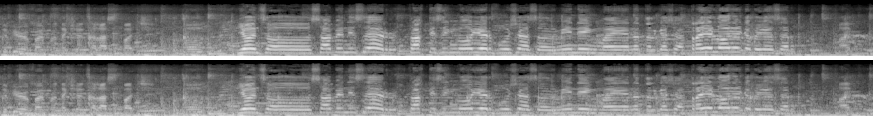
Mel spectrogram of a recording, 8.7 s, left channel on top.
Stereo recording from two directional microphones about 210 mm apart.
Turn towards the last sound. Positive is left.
turn(degrees=25)  # may be behind; listen again after turning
